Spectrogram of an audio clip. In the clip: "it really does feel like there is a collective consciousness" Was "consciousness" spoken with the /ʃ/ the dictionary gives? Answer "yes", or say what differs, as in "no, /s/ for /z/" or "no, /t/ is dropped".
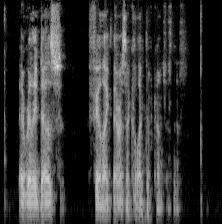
yes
